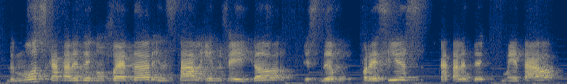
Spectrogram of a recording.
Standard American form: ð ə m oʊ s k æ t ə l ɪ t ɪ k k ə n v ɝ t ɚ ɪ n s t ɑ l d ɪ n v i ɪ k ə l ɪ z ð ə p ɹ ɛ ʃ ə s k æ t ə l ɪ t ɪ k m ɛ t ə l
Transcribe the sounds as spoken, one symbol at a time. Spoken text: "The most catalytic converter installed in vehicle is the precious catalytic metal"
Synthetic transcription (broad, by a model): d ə m oʊ s k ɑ t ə l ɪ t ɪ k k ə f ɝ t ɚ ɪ n s t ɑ l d ɪ n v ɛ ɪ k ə l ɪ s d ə p ɹ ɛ s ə s k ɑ t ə l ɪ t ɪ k m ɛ t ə l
